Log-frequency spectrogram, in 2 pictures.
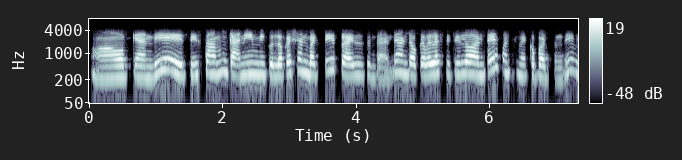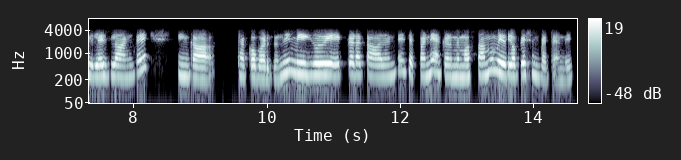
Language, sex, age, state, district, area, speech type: Telugu, female, 18-30, Telangana, Adilabad, rural, conversation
